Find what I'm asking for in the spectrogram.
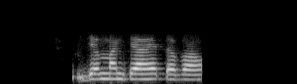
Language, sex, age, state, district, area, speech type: Hindi, female, 60+, Uttar Pradesh, Hardoi, rural, conversation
